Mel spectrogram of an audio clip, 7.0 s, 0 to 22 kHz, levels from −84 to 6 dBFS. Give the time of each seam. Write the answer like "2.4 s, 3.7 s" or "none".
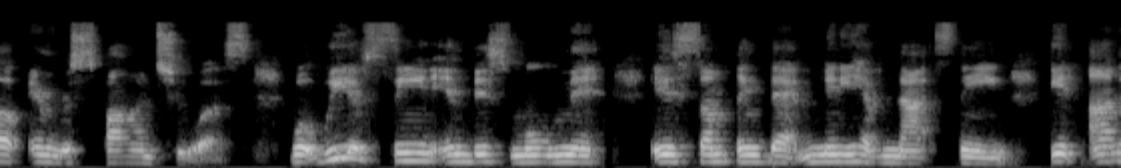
none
